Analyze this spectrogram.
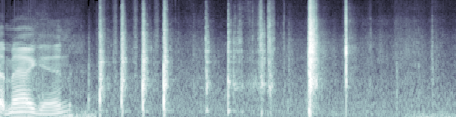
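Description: Metal parts of a rifle click and clack as they are handled.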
